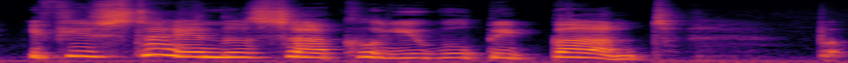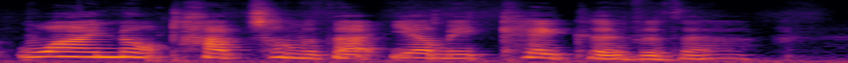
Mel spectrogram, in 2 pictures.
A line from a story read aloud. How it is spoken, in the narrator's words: a man's voice cried out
